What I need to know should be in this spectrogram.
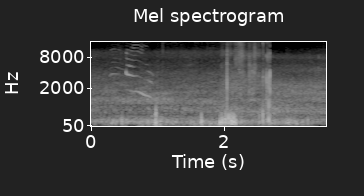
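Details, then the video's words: A cat gives one short, high mew that falls in pitch early on, followed by scattered thumps and clattering knocks. "Meow meow"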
